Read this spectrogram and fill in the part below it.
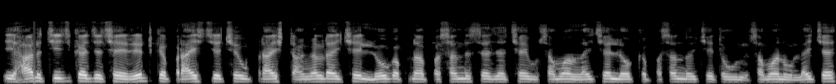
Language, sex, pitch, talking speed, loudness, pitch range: Maithili, male, 130 Hz, 250 wpm, -18 LUFS, 125-135 Hz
